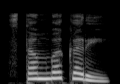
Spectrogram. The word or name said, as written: ಸ್ತಂಬಕರಿ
